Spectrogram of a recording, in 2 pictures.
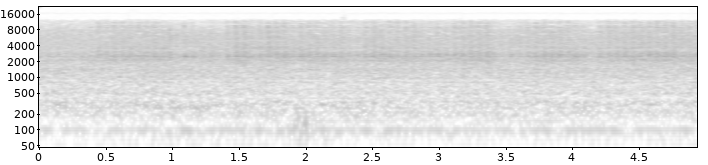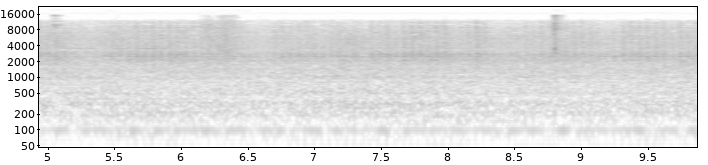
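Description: Steady, even hiss with a low hum underneath, no knocks or surging; the unit runs smoothly and sounds healthy.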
